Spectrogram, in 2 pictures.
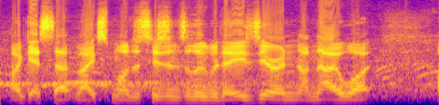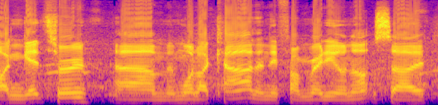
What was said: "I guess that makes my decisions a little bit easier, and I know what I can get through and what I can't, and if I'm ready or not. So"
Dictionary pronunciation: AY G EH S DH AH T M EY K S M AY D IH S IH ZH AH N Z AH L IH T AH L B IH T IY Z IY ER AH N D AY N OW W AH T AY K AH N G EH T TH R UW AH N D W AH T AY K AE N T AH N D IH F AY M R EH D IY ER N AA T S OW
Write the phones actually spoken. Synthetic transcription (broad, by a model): AY G EH S DH AH T M EY K S M AY D IH S IH ZH AH N Z AH L IH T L B IH T IY Z IY ER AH N AY N OW W AH T AY K AH N G EH T TH R UW AH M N W AH T AY K AE N T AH N IH F AY M R EH D IY ER N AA T S OW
